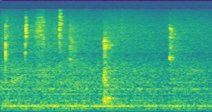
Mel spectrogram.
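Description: Near silence: room tone with a low steady hum and a few faint, irregularly spaced clicks.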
